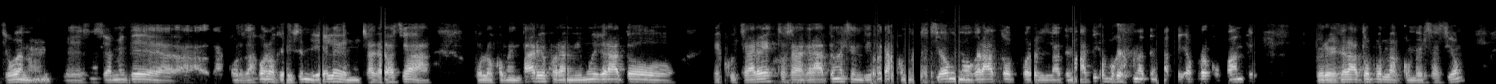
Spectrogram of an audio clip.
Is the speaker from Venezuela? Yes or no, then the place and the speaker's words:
yes; Venezuela; now in Seville, Spain; a mí como venezolano viviendo aquí en Sevilla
